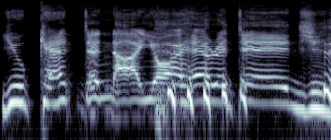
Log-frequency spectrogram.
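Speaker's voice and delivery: mocked high, slow, mild, drawn-out yell. Retelling what the mom screamed on hearing the wedding plans: retelling a mother's screaming. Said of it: "And then the mom just screaming".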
